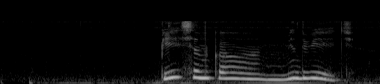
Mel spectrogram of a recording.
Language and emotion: Russian, positive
